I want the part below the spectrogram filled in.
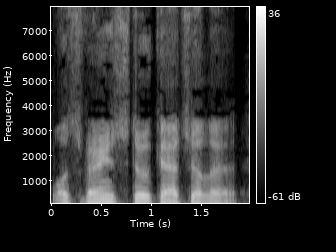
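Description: A gentle horse speaks loudly and kindly with a lilt, breaking into a high whinny. A man voices it in a storybook tale. The voice is husky and dry. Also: slow pace, dry recording. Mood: teasing. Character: gentle old horse, calm and helpful.

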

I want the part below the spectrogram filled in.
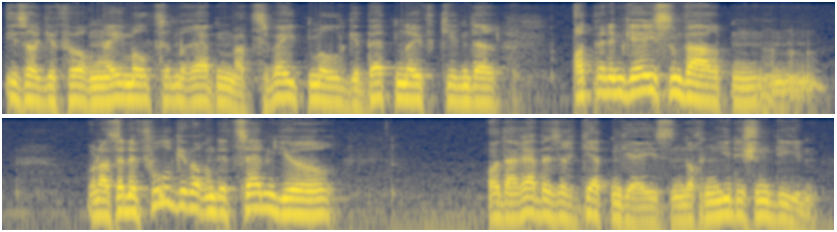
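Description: A man reading a story aloud in an expressive storytelling manner. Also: mid-range voice, moderate pace, husky.

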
